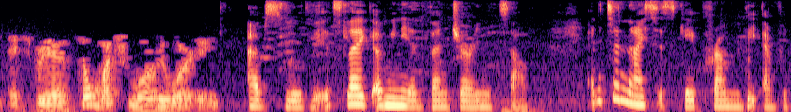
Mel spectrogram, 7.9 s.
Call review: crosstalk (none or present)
none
